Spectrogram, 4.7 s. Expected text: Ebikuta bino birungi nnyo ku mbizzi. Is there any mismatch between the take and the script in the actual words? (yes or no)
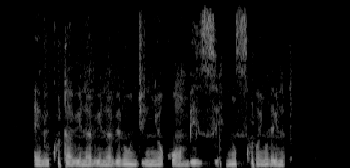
yes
